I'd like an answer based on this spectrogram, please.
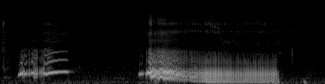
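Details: House cat with a brief rising meow, followed after a pause by a longer, harsh, low growling cry lasting over a second. The room is otherwise quiet.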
